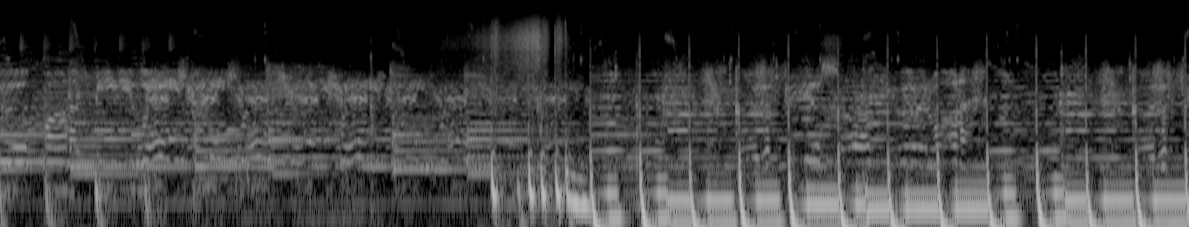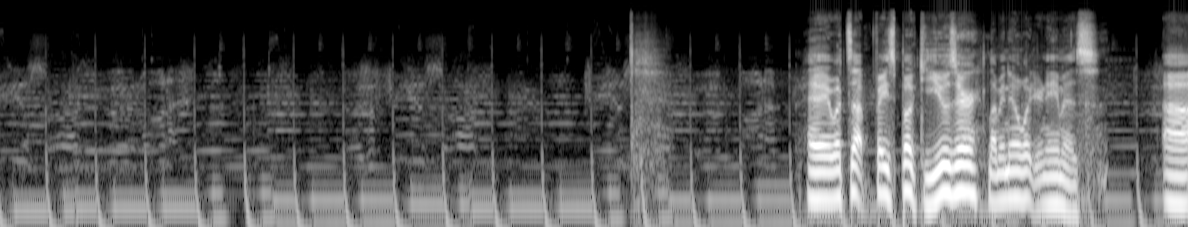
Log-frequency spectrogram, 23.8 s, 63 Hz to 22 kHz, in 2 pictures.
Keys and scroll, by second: 3.9 super+w, 7.1 space, 8.2 space, 14.4 super+w.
